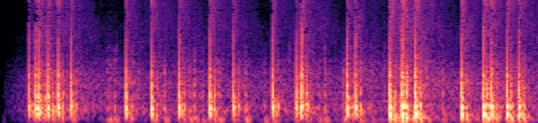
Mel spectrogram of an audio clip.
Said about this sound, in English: okay, I'm going to need more fireworks in here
